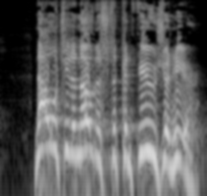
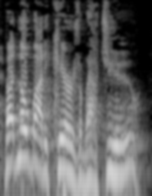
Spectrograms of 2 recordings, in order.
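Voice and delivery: low, subdued devil's taunt; 7 semitones lower than usual. Acted. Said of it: "the devil rises up, he say".

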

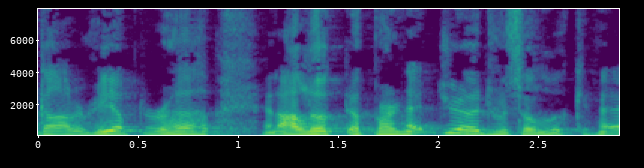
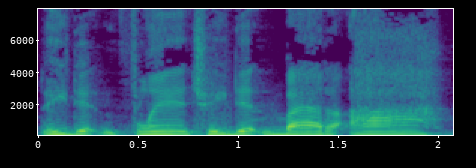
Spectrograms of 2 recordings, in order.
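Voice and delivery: ordinary talk, nothing marked

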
